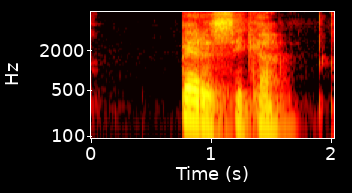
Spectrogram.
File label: "persica", Calabrese; cucina calabrese; Glossario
